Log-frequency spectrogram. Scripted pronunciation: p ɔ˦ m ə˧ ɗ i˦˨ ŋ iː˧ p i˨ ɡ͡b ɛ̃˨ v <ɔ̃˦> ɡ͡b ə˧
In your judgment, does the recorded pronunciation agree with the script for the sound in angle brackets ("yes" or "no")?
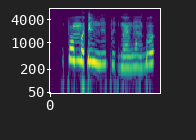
no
